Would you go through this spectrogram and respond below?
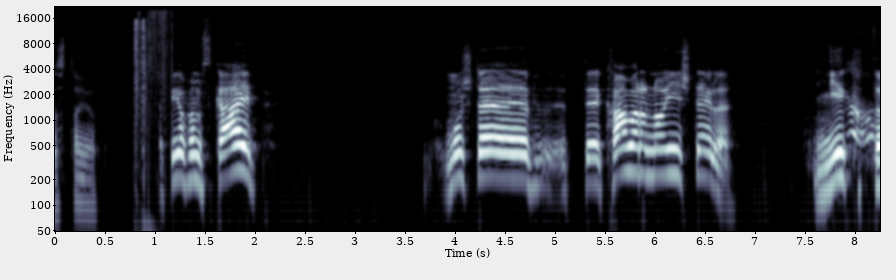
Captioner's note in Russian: говорит по-немецки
